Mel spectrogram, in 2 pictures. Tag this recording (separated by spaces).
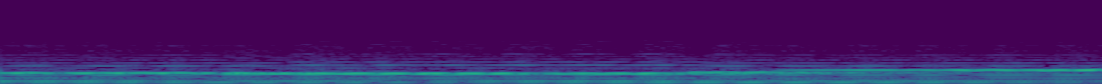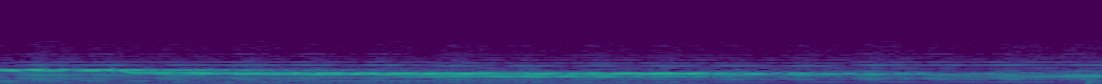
fi sci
